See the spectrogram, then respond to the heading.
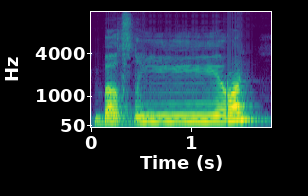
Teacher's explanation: सौद को एक अलिफ के बराबर खींच के पढ़ेंगे, लंबा करके पढ़ेंगे, क्योंकि सौद के साथ याई मद्दा है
